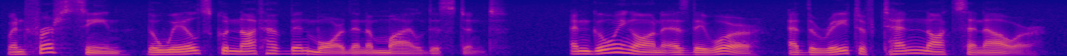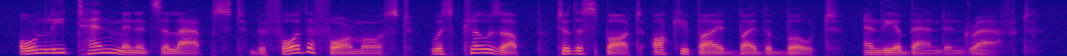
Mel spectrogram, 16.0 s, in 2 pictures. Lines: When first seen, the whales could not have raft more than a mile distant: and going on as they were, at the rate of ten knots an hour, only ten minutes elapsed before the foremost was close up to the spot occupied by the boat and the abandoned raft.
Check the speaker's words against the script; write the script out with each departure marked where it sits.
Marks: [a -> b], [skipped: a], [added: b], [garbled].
When first seen, the whales could not have [raft -> been] more than a mile distant: and going on as they were, at the rate of ten knots an hour, only ten minutes elapsed before the foremost was close up to the spot occupied by the boat and the abandoned raft.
